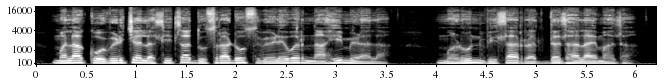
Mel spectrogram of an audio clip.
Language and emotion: Marathi, sad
